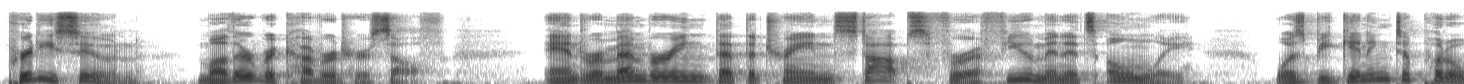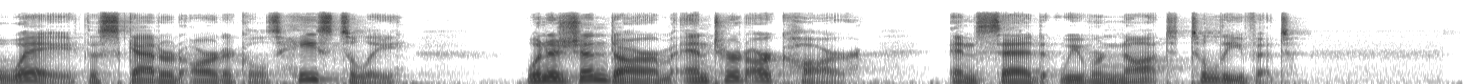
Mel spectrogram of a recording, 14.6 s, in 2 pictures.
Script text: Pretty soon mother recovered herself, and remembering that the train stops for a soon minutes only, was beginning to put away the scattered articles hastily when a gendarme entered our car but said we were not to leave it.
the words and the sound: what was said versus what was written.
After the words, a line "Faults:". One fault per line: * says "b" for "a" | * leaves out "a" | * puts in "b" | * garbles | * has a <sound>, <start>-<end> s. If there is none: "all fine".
Pretty soon mother recovered herself, and remembering that the train stops for a few minutes only, was beginning to put away the scattered articles hastily when a gendarme entered our car and said we were not to leave it.
Faults:
* says "few" for "soon"
* says "and" for "but"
